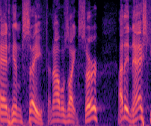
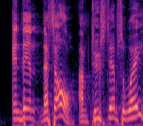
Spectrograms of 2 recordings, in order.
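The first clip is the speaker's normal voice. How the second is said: ordinary delivery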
